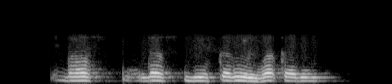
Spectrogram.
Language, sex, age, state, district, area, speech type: Hindi, female, 60+, Uttar Pradesh, Varanasi, rural, conversation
